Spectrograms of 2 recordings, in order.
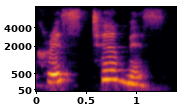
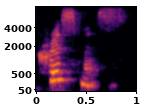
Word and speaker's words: Christmas: letter d is silent you will not take out the sound of t you will not pronounce it chris timmis it's christmas christmas english history little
